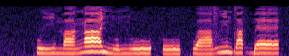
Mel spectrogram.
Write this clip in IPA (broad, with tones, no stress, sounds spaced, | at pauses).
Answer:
kʷ iː˨ m a˨ ŋ aː˦ ɲ u˨ ɲ uː˨ h uː˨ kʷ aː˨ v ĩ˦ d a˦ ɡ͡b ɛ˦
